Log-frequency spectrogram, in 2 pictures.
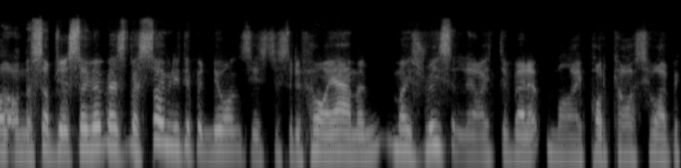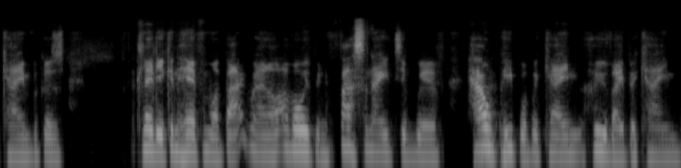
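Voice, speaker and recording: With an English accent, a man speaks at a fairly quick pace in a fairly high pitch, his tone dark and mellow, his pitch varying in an ordinary way, the sound dry and close with no echo. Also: quiet background. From England. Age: 40s. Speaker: podcaster and safety speaker. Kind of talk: interview conversation. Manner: hesitant, many fillers.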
